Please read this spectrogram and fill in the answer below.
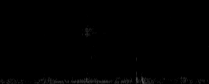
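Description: Near silence, with faint scratching of a felt-tip marker on paper and one small tap about one and a half seconds in.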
